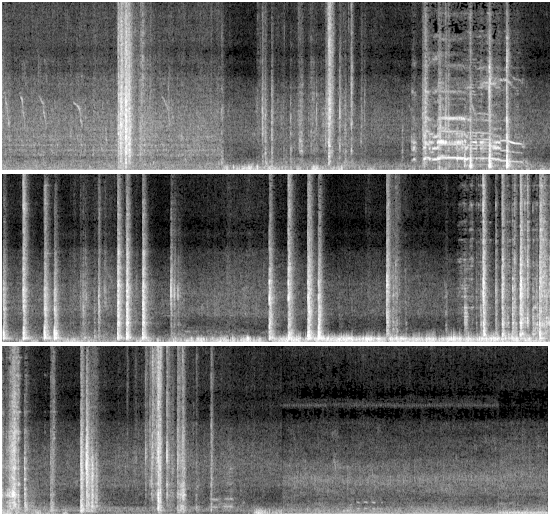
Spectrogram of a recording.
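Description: Bamboo floor slats knocking and clattering in irregular strikes as they are pried up and handled, with a rooster crowing once, for about two seconds, roughly a third of the way in.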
